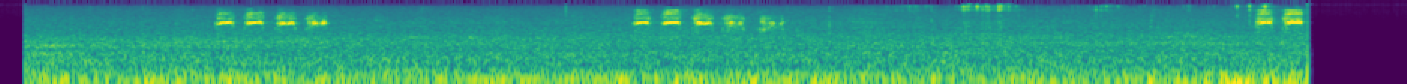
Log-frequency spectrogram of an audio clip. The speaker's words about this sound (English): Cameron sent me this clip of black-capped chickadee chicks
